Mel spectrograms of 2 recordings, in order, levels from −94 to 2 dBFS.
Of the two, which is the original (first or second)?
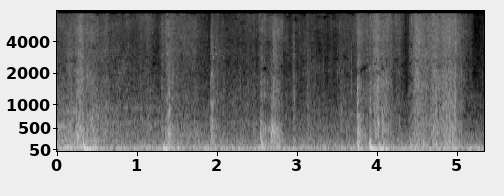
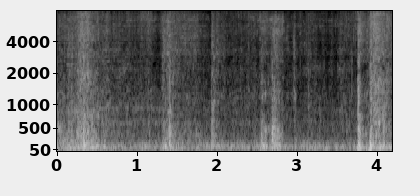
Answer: first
